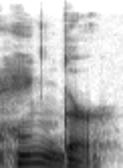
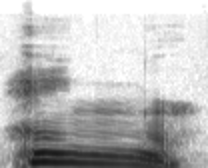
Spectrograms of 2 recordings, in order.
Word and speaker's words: hanger: clothes on a hanger remember Hangar does not have a hard G sound it's not hanger it's it's hanger make the sound in your nose and then hanger I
